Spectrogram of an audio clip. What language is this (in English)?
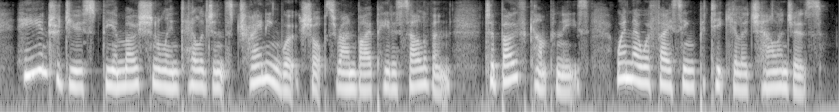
English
